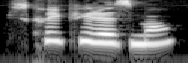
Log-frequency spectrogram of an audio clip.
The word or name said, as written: scrupuleusement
